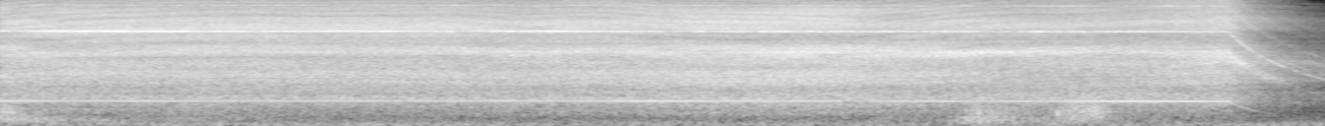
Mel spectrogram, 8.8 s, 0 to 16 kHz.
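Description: A Tawugame cordless 750 W brushless leaf blower runs on turbo, a loud steady whooshing roar with a high motor whine that holds evenly for about eight seconds, then cuts off abruptly; no talking.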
